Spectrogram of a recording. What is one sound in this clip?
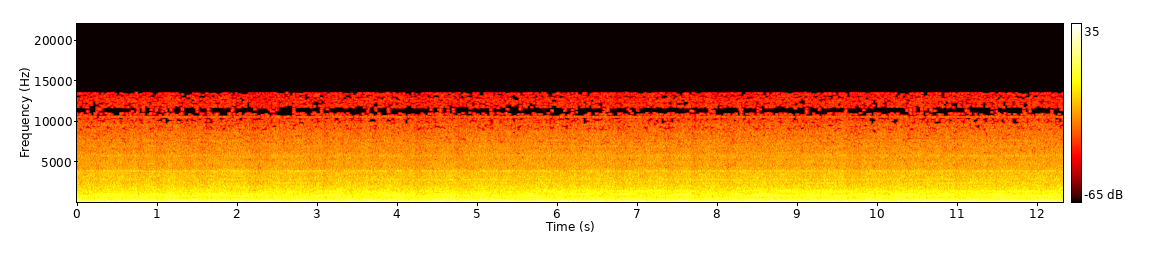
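Airliner engines and airflow drone steadily inside a cockpit.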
